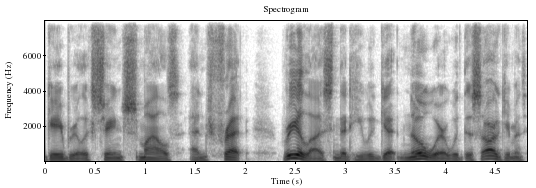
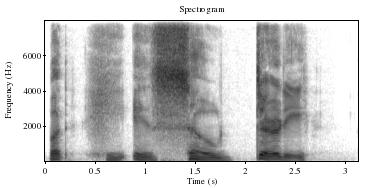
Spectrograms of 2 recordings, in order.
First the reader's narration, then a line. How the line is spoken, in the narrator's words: the dwarf grumbled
